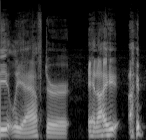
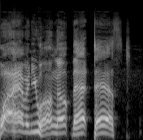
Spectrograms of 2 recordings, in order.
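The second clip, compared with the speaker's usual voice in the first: loud yell, pitched up; 8 semitones higher than usual. Retelling a story where the dad yells at the son, retelling the dad's yell. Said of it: "kept coming in and yelling at the son".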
